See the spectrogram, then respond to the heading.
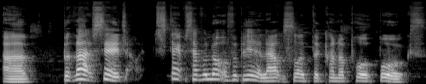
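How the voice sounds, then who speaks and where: A man speaks at a moderate pace with a Sussex accent and lively intonation while music plays in the background. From southern England, Sussex. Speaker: music reviewer. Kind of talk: casual video review. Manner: chatty, lots of filler uhs.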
